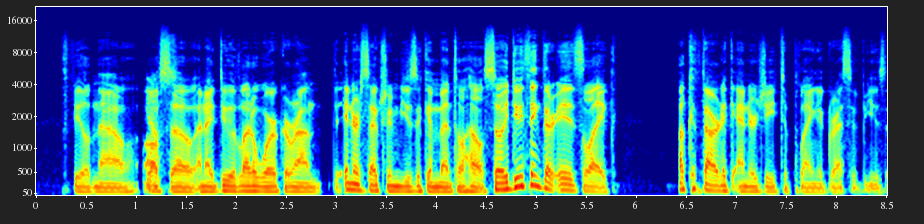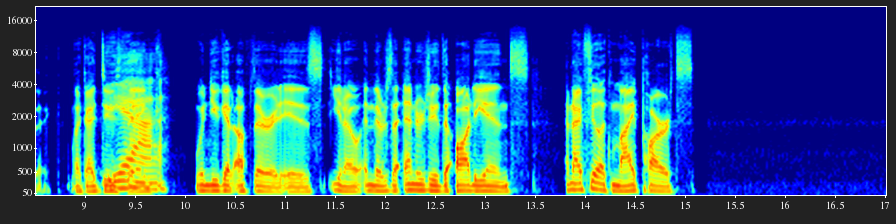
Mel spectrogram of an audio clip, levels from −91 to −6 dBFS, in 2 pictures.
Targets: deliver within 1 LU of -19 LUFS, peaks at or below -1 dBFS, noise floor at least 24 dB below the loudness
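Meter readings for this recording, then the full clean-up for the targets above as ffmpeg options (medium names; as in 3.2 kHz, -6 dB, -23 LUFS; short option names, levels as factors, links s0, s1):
loudness -23.5 LUFS; peak level -7.5 dBFS; loudness target -19.0 LUFS
-> -af "volume=1.68"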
